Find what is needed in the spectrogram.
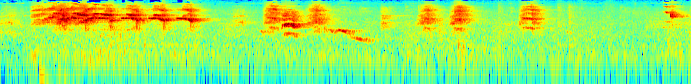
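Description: Parrots screeching and squawking: a dense run of harsh calls in the first two seconds, a call sliding down in pitch around four seconds in, then shorter single squawks spaced out after that.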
